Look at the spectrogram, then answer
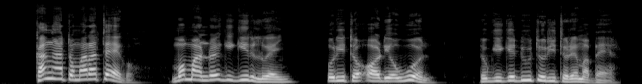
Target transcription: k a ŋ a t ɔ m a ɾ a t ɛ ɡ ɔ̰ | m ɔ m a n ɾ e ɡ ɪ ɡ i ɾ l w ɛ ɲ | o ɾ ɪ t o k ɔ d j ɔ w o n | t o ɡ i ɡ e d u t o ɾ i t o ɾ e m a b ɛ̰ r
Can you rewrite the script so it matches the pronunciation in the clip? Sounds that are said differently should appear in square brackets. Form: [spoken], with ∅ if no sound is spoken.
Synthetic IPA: k a ŋ a t ɔ m a ɾ a t ɛ ɡ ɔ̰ | m ɔ m a n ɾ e ɡ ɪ ɡ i ɾ l w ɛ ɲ | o ɾ [i] t o [ʔ] ɔ d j ɔ w o n | t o ɡ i ɡ e d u t o ɾ i t o ɾ e m a b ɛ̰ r

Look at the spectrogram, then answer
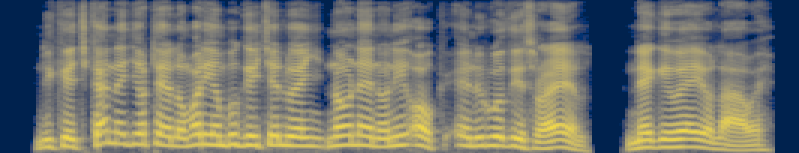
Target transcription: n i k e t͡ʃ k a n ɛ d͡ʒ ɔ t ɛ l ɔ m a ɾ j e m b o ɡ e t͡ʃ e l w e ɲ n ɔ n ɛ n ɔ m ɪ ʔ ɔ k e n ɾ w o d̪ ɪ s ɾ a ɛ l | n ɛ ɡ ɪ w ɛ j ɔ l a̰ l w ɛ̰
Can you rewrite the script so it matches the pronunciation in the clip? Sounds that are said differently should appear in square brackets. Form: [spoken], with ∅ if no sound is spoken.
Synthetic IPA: n i k e t͡ʃ k a n ɛ d͡ʒ ɔ t ɛ l ɔ m a ɾ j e m b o ɡ e t͡ʃ e l w e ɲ n ɔ n ɛ n ɔ [n] ɪ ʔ ɔ k e n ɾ w o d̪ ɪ s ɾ a ɛ l | n ɛ ɡ ɪ w ɛ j ɔ l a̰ [∅] w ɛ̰

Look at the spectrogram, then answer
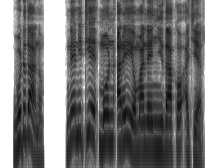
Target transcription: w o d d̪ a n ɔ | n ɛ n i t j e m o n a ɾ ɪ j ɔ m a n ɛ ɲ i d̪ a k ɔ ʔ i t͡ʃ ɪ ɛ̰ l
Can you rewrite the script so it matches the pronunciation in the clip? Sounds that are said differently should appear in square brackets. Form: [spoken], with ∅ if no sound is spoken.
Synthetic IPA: w o d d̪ a n ɔ | n ɛ n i t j e m o n a ɾ ɪ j ɔ m a n ɛ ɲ i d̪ a k ɔ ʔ [a] t͡ʃ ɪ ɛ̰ l

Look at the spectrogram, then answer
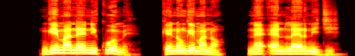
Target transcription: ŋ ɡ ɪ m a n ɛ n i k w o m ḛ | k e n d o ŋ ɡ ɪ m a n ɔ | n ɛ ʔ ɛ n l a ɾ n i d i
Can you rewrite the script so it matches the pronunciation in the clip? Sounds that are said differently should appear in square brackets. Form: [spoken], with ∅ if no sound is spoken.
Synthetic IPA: ŋ ɡ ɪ m a n ɛ n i k w o m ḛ | k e n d o ŋ ɡ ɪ m a n ɔ | n ɛ ʔ ɛ n l [ɛ] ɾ n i [d͡ʒ] i

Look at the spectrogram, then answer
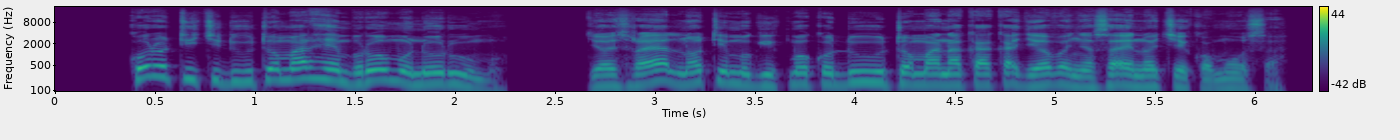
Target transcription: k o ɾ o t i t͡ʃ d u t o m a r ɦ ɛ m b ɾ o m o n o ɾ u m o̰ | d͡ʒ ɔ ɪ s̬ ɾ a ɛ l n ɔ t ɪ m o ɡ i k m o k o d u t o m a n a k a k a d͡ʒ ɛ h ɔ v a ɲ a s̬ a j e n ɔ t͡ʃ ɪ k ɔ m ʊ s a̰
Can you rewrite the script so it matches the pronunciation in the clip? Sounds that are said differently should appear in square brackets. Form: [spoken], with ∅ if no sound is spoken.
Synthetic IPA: k o ɾ o t i t͡ʃ d u t o m a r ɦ ɛ m b ɾ o m o n o ɾ u m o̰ | d͡ʒ ɔ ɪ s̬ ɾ a ɛ l n ɔ t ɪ m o ɡ i k m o k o d u t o m a n a k a k a d͡ʒ ɛ h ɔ v a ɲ a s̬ a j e n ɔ t͡ʃ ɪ k ɔ m ʊ s a̰

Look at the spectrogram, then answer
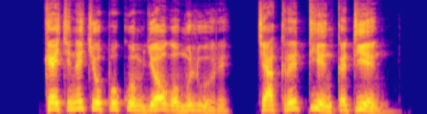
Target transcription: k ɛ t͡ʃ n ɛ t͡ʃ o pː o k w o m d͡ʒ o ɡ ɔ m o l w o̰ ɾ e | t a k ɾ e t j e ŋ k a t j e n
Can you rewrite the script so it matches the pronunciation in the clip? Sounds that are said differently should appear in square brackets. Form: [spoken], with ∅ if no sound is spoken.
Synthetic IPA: k ɛ t͡ʃ n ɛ t͡ʃ o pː o k w o m d͡ʒ [ɔ] ɡ ɔ m o l w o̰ ɾ e | [t͡ʃ] a k ɾ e t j e ŋ k a t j e [ŋ]

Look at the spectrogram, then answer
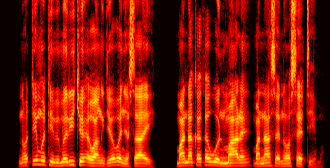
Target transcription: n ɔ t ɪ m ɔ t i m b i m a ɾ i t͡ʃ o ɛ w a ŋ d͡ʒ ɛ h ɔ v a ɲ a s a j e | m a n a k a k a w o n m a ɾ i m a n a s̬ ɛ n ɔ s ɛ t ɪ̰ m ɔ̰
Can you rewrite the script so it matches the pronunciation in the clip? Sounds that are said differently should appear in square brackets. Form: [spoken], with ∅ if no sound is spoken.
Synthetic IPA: n ɔ t ɪ m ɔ t i m b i m a ɾ i t͡ʃ o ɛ w a ŋ d͡ʒ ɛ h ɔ v a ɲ a s a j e | m a n a k a k a w o n m a ɾ [ɛ] m a n a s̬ ɛ n ɔ s ɛ t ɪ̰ m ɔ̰

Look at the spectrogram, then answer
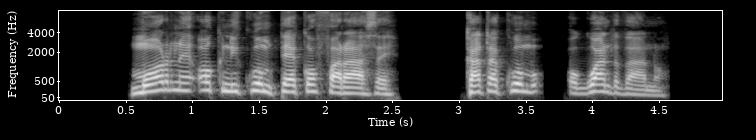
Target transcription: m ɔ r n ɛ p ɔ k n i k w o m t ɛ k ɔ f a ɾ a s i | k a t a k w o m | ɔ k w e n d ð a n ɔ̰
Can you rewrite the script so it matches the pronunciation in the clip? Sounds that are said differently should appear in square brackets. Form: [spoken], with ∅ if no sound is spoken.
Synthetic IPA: m ɔ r n ɛ [ʔ] ɔ k n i k w o m t ɛ k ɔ f a ɾ a s [ɛ] | k a t a k w o m | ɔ [ɡ] w [a] n d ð a n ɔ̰

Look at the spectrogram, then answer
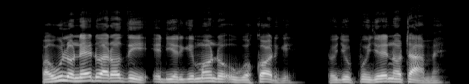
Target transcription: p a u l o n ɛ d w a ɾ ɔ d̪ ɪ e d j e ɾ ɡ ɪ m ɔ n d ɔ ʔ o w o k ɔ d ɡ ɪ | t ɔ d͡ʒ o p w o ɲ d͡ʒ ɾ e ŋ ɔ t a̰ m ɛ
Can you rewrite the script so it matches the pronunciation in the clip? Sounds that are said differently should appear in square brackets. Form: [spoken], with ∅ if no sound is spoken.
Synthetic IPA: p a u l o n ɛ d w a ɾ ɔ d̪ ɪ e d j e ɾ ɡ ɪ m ɔ n d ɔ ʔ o w o k ɔ d ɡ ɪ | t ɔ d͡ʒ o p w o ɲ d͡ʒ ɾ e [n] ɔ t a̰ m ɛ

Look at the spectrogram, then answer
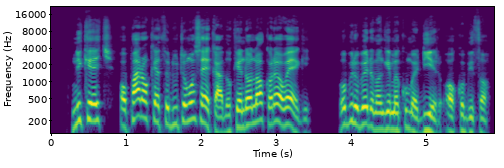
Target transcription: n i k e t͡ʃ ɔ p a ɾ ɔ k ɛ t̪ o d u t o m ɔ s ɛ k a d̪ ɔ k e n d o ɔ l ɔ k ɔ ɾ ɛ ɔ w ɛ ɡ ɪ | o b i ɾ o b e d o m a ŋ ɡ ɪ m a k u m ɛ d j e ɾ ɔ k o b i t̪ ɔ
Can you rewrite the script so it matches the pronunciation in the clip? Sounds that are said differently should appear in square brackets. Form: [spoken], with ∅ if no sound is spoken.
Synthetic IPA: n i k e t͡ʃ ɔ p a ɾ ɔ k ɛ t̪ o d u t o m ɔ s ɛ k a d̪ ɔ k e n d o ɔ l ɔ k ɔ ɾ ɛ ɔ w ɛ ɡ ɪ | o b i ɾ o b e d o m a ŋ ɡ ɪ m a k u m [a] d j e ɾ ɔ k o b i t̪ ɔ

